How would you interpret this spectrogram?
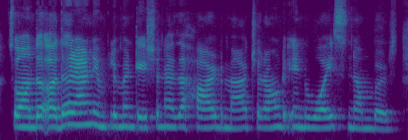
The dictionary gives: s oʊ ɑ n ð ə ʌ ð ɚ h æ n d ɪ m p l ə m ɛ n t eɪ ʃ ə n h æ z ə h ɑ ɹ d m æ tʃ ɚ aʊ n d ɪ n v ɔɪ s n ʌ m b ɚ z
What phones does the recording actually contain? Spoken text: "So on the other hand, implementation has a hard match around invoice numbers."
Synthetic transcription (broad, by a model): s oʊ ɑ n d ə ʌ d ɚ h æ n d ɪ m p l ə m ɛ n t eɪ ʃ ə n h æ z ə h ɑ ɹ d m æ tʃ ɚ aʊ n d ɪ n v ɔɪ s n ʌ m b ɚ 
